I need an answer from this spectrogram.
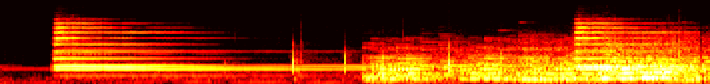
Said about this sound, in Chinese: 午夜的钟声敲响了，辛黛瑞拉猛然想起仙姑的忠告，急忙跑出王宫，匆忙中跑掉一只水晶鞋。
